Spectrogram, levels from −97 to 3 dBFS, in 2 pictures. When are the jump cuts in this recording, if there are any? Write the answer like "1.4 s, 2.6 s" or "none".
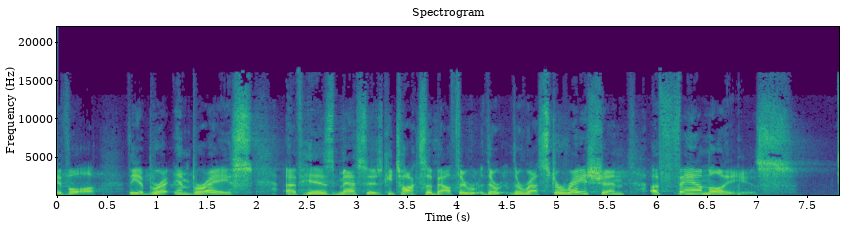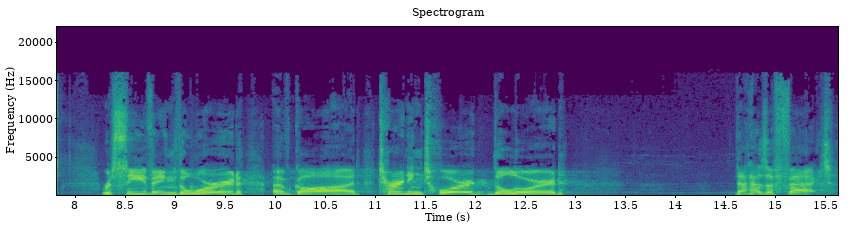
3.2 s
